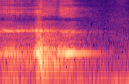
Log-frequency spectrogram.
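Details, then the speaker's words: A single harsh, dry cough burst: an adult's imitation of the dry, irritative cough a dog may have with distemper or kennel cough, likened to a heavy smoker's morning cough. "une toux sèche, qui est cette fameuse toux dont je dis que c'est un gros fumeur dès le matin."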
